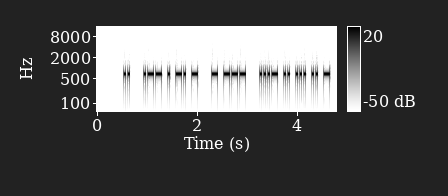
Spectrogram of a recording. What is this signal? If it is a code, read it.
Morse code, heard as a keyed tone, about 32 wpm, 700 Hz. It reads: I WENT TO VISIT
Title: Sentences from Top 1000 Words - Review Part 6 - 30wpm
